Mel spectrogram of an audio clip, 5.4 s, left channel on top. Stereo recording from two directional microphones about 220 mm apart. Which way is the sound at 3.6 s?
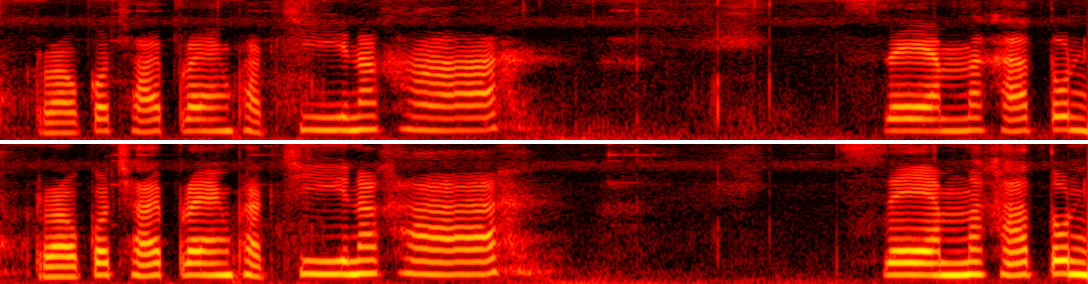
45° left (ahead or behind).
